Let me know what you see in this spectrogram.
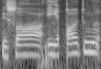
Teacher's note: قاف کو صحیح مخرج کے ساتھ موٹا ادا کرنا ہے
